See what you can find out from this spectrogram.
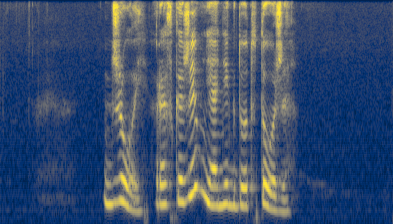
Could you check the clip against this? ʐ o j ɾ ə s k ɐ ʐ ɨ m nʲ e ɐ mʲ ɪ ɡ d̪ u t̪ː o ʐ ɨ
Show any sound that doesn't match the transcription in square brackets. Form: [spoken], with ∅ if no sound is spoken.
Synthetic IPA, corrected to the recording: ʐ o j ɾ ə s k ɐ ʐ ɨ m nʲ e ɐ [nʲ] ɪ ɡ d̪ [o] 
